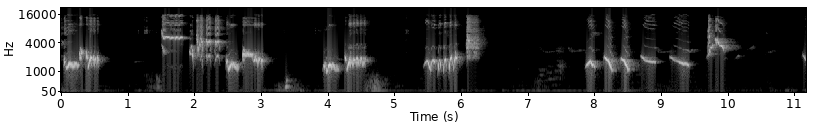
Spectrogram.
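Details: White-rumped shama singing in response to a lure recording meant to provoke singing and fighting; varied loud phrases of slurred whistles, rapid rising notes and harsh high buzzy bursts, separated by short silences.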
